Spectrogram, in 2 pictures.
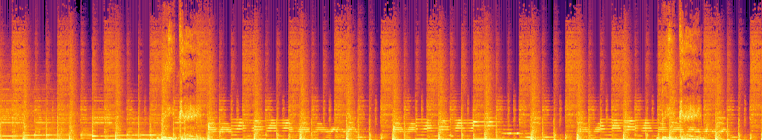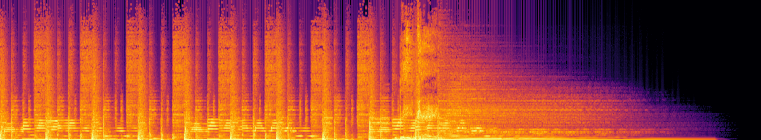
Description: Classic reggae music with that skank bounce reggae feeling.
Aeolian/Minor
D
dub
laid back
chilled
off beat
drums
skank guitar
hammond organ
transistor guitar
percussion
horns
